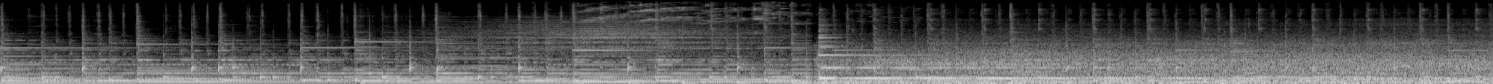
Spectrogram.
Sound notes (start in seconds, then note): 8.4 gong Sound; 10.4 acoustic Guitar Music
